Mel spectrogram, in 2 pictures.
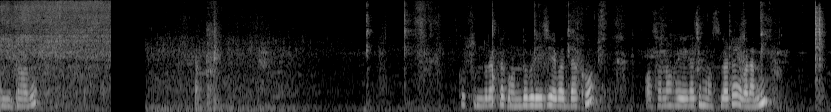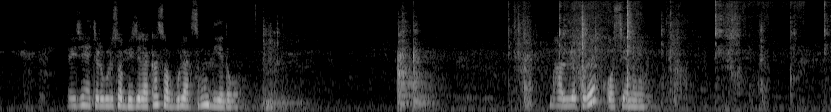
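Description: A metal spatula scrapes and clinks against a metal wok.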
